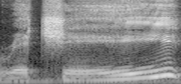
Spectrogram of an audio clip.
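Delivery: put-on scolding mother voice, swooping and sing-song. Retelling his mom catching him in trouble: imitating mom's in-trouble voice. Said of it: "and with that voice, she just goes".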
